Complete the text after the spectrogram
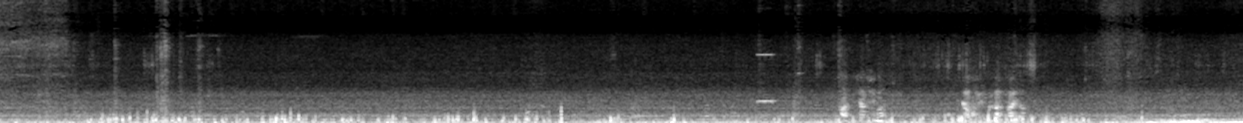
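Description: A bus engine idles with a low, steady rumble, heard from inside.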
